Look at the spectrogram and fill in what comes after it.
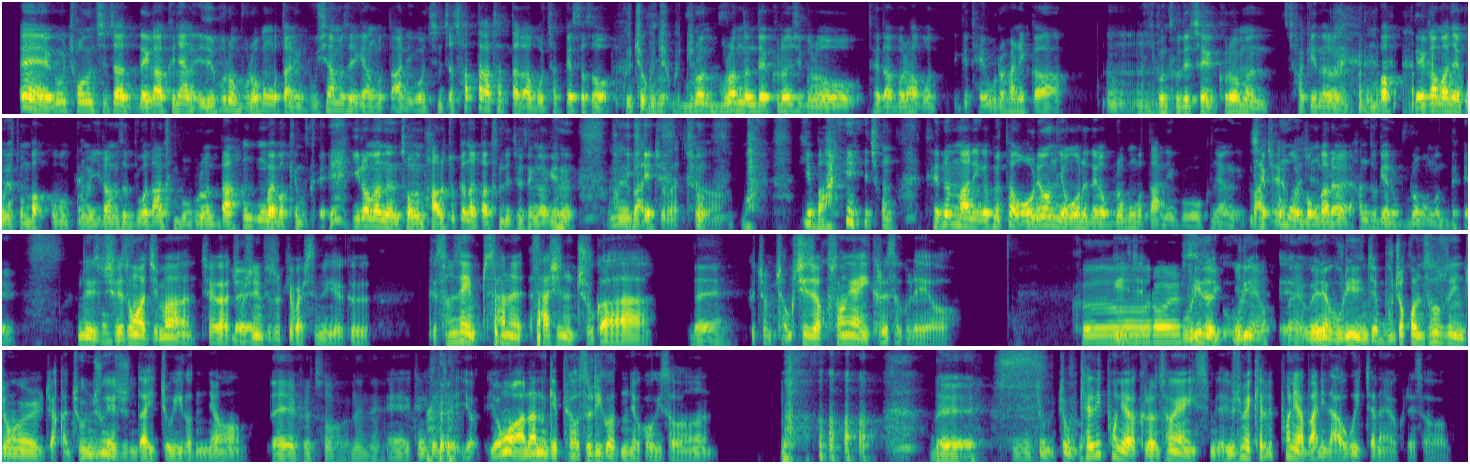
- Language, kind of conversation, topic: Korean, unstructured, 문화 차이 때문에 생겼던 재미있는 일이 있나요?
- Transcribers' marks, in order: laugh; laughing while speaking: "나한테"; laughing while speaking: "한국말밖에 못해"; tapping; laughing while speaking: "같은데 제 생각에는. 어 '이게 좀 말 이게 말이 좀 되는 말인가"; teeth sucking; other background noise; lip smack; laugh; laugh; sniff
